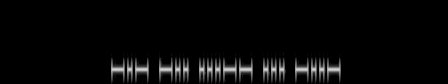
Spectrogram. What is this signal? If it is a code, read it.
Morse code, heard as a keyed tone, about 30 wpm, 700 Hz. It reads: KD3SX
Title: USA Call Signs - 5 Characters - 4x Character Spacing - 30wpm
